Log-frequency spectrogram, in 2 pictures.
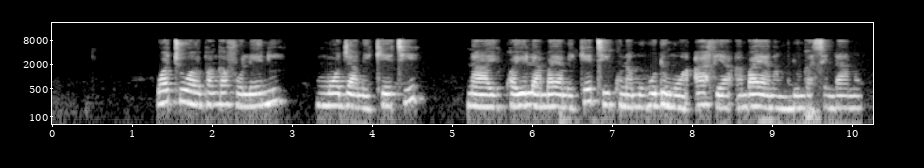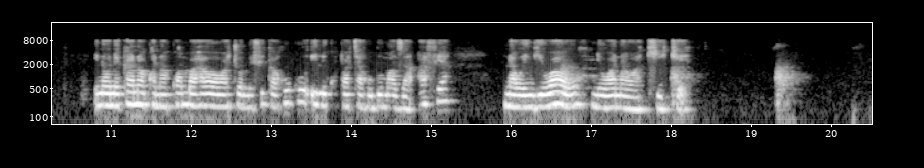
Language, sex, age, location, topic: Swahili, female, 25-35, Kisii, health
